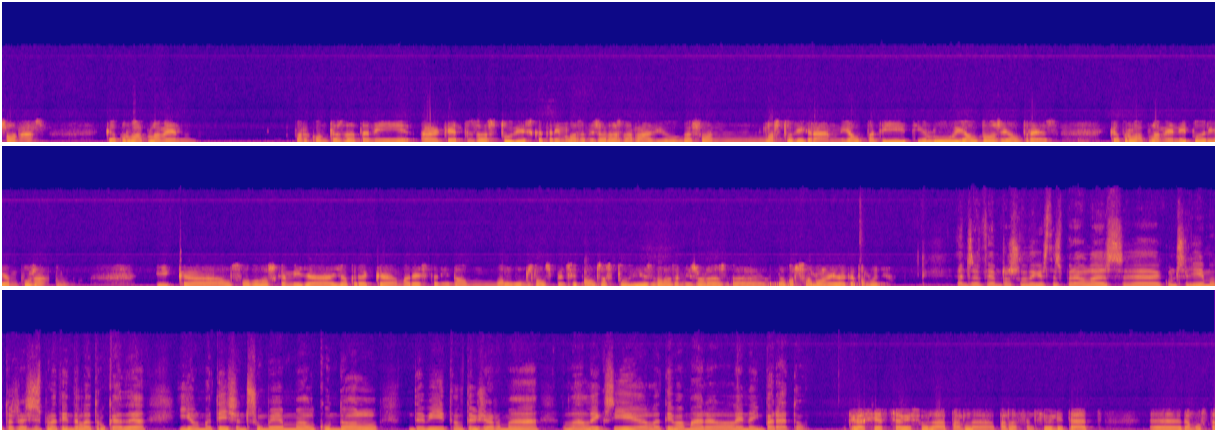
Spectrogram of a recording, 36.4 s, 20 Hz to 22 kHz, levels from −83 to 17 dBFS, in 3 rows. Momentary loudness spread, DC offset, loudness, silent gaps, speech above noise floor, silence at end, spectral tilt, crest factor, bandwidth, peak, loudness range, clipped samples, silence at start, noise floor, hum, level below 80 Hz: 8 LU; under 0.1%; -16 LUFS; none; 30 dB; 0 s; -5 dB/octave; 16 dB; 15.5 kHz; 0 dBFS; 3 LU; under 0.1%; 0 s; -46 dBFS; none; -56 dBFS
